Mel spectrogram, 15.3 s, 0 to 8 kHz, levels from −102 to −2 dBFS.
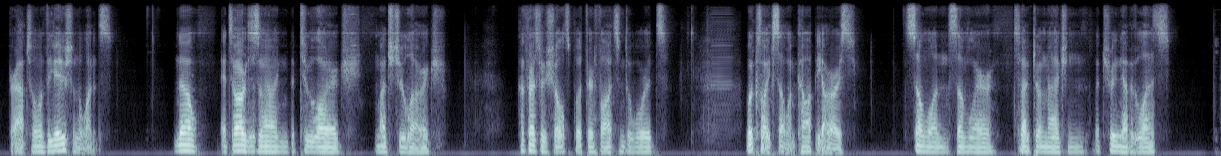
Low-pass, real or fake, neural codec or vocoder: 7.2 kHz; fake; codec, 24 kHz, 0.9 kbps, WavTokenizer, medium music audio release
